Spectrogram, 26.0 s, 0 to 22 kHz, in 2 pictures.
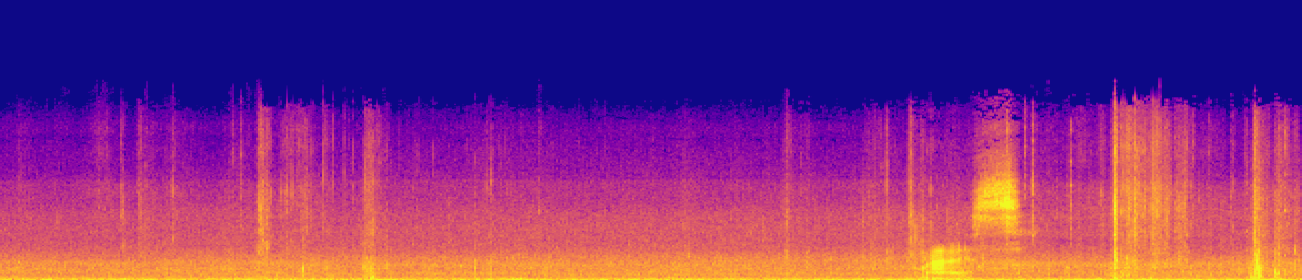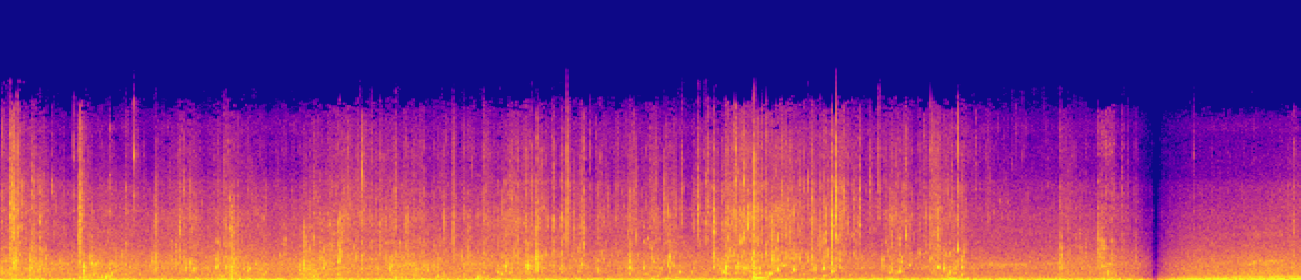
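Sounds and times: creek water babbling: 0.0 - 24.0.

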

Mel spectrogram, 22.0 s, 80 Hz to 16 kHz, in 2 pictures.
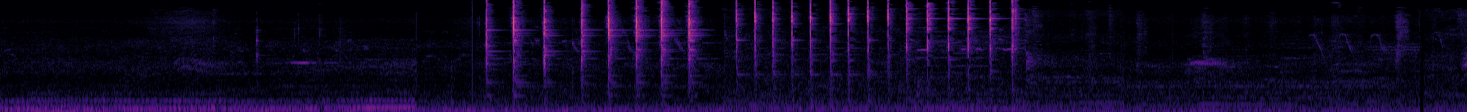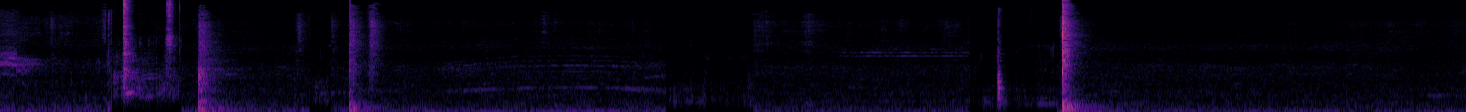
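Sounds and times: small hammer tapping metal punch: 3.6 - 7.7.

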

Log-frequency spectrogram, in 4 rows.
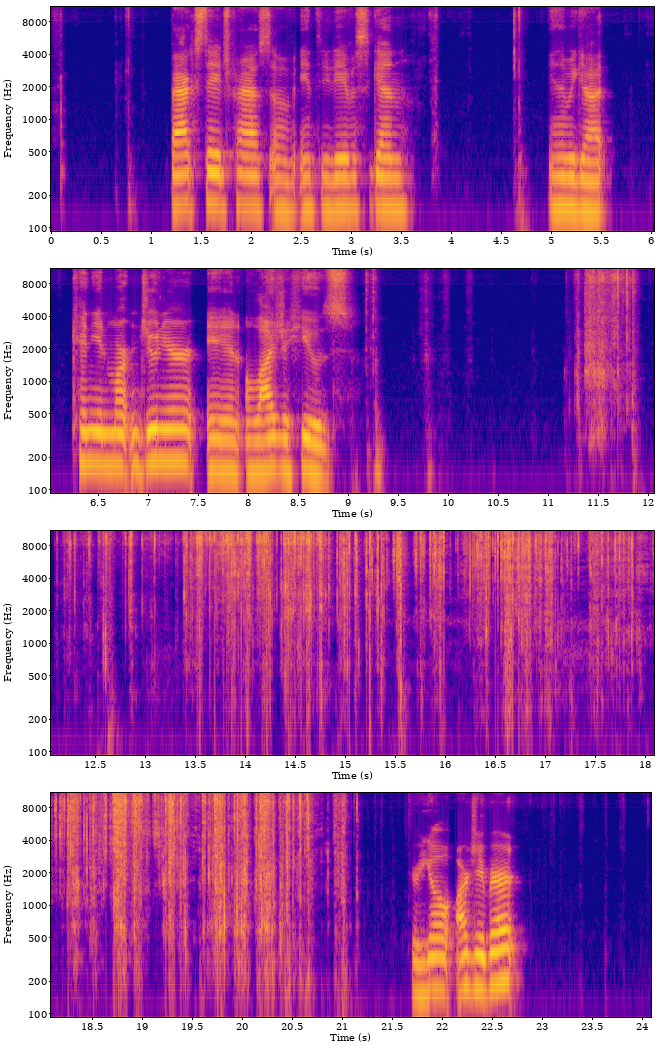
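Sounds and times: foil wrapper crinkling: 11.2 - 21.4.

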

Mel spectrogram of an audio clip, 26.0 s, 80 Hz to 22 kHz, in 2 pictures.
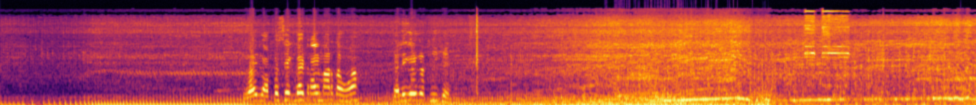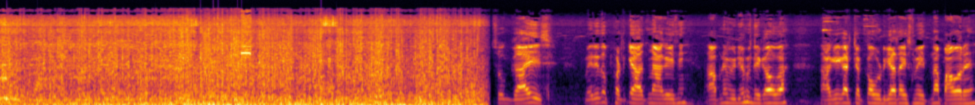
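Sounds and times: motorcycle engine accelerating: 0.0 - 19.6
wind rush on microphone: 6.8 - 19.6.

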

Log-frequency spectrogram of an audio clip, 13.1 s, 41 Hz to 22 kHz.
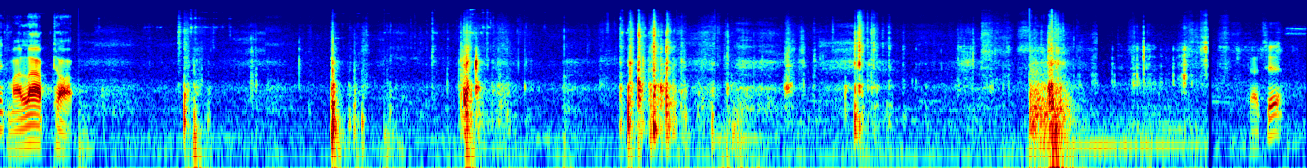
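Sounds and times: bags thumping and knocking: 3.3 - 4.0, 4.6 - 5.2.

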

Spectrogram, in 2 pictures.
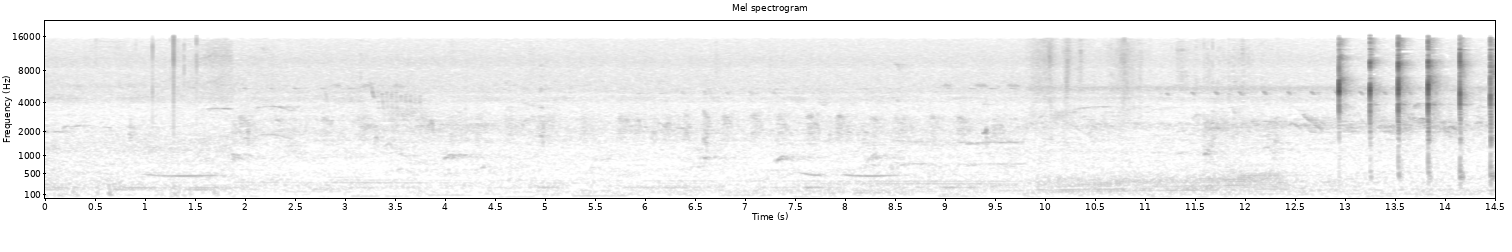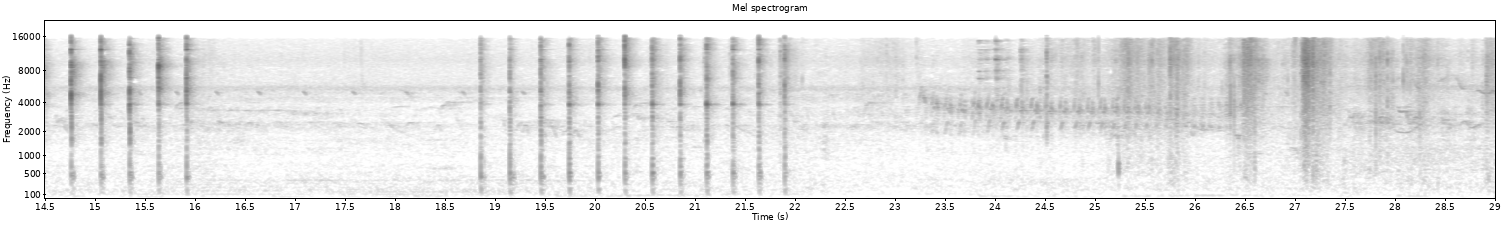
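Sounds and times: faint bird calls: 0.8 - 16.8
stake being hammered into ground: 12.9 - 16.2, 18.8 - 22.1.

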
